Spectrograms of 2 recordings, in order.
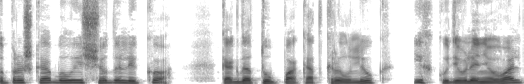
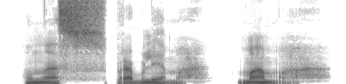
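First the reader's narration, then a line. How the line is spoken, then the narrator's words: Rustling voice. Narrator (Russian): сообщил шелестящим голосом Вермус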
